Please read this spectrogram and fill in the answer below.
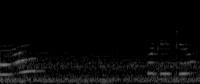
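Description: Domestic cat meowing: a short rising meow right at the start, then a second, choppier meow near the end.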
